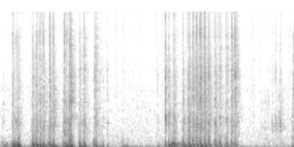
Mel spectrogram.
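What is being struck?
Laminated cardboard notebook cover.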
